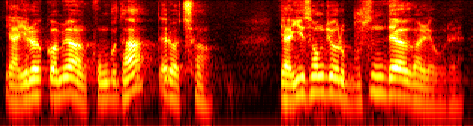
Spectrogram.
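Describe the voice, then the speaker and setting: A man playing a loud, berating father. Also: mid-range voice, lively intonation, a little fast, lightly acted. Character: angry father scolding his son over grades.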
